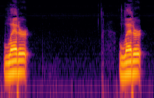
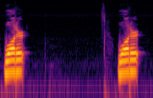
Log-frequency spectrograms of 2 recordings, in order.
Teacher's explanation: Often in American English, the T in the following words is pronounced more like a D. · Term: special T sound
